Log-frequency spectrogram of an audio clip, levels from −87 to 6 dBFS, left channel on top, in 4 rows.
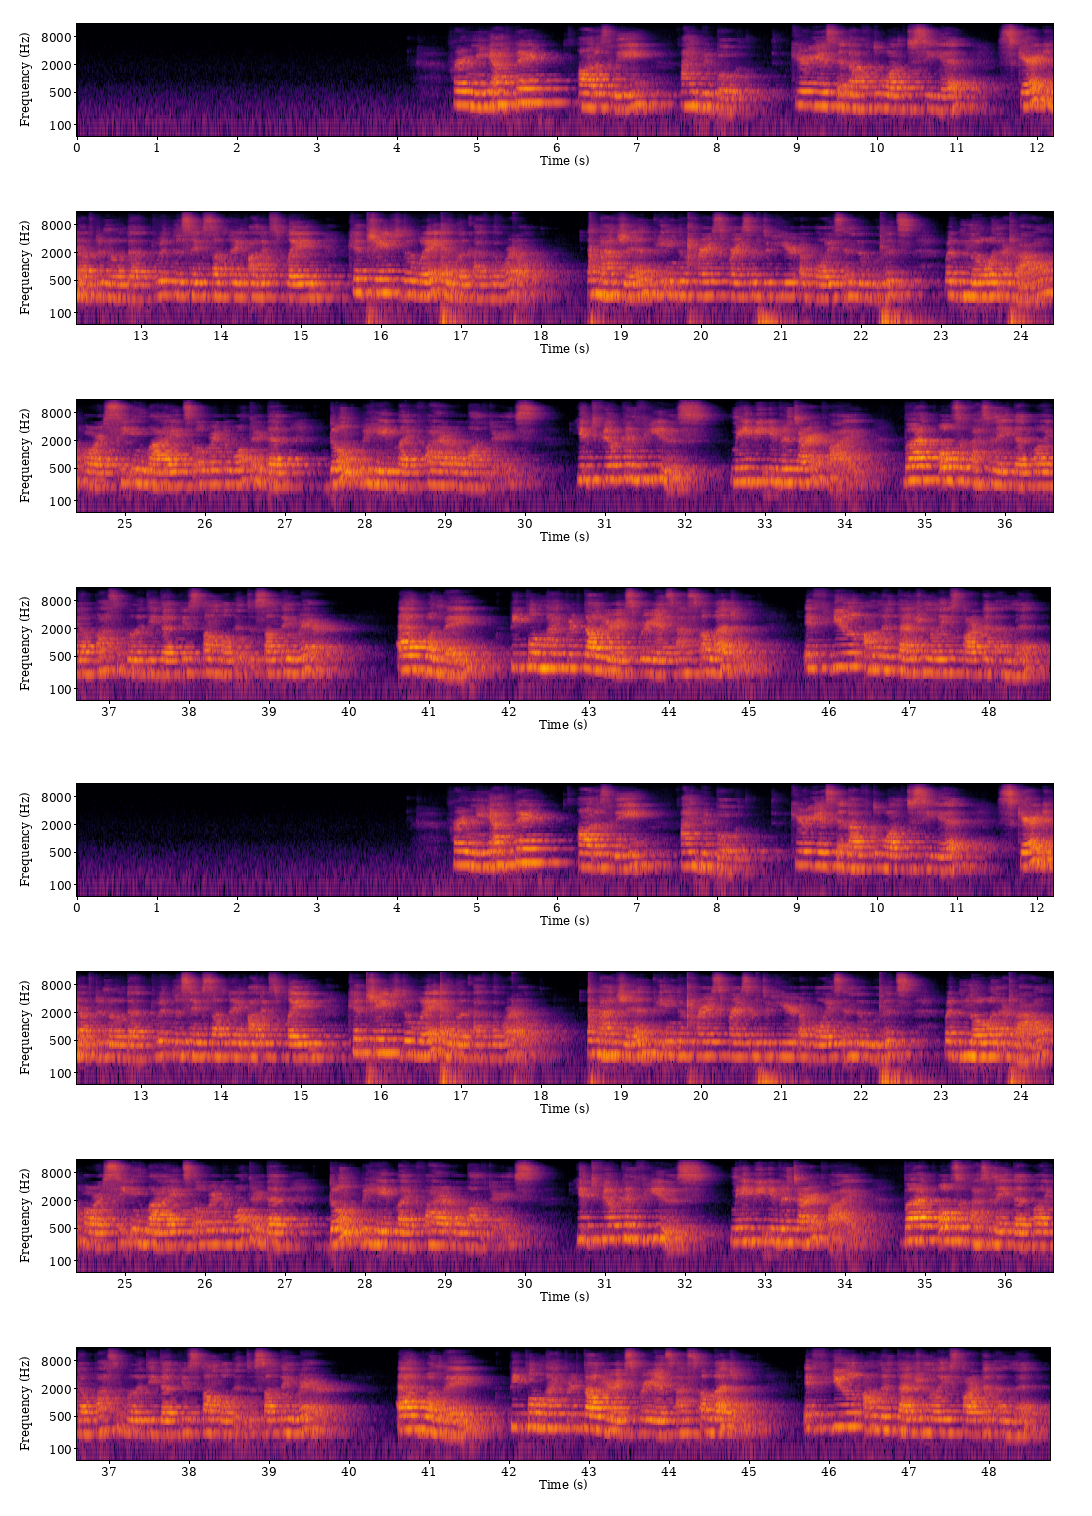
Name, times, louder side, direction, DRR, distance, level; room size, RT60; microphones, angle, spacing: voice 1, 4.6-5.8 6.2-7.1 7.5-8.3 8.9-17.9 18.6-30.1 30.6-32.2 32.6-39.7 40.6-41.6 42.0-45.1 45.7-48.5, equal, 50° right, -6 dB, 0.5 m, -24 dB
sound 1, 15.8-16.1 16.7-17.1 17.6-17.8 18.6-18.8 19.8-20.0 20.7-21.3 22.2-22.9 23.8-24.1, equal, 75° right, 0.9 m, -33 dB
3.0 x 2.1 x 2.7 m, 1.3 s
head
